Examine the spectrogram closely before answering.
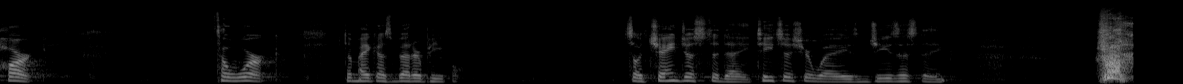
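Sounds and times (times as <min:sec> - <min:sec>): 
speech: 0:00.1 - 0:00.5, 0:02.2 - 0:04.7, 0:06.3 - 0:09.6, 0:11.0 - 0:11.3
person sneezing: 0:11.0 - 0:11.4.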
